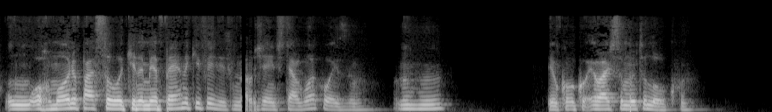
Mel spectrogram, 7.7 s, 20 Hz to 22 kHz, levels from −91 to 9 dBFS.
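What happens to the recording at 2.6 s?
AAC frame loss with muting ends right around there: between 2.42 and 2.58 s about 90 ms of frames scattered across 160 ms were lost and the decoder zeroed them, so the speech fades out and back in more than once. The longest hole is about 50 ms and soft-edged.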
